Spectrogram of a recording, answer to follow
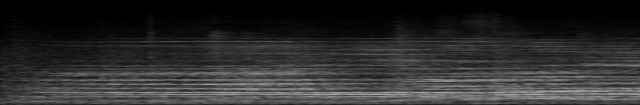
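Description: Church choir singing, coming in at the start and swelling to full voice within the first second, then holding long sustained chords.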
